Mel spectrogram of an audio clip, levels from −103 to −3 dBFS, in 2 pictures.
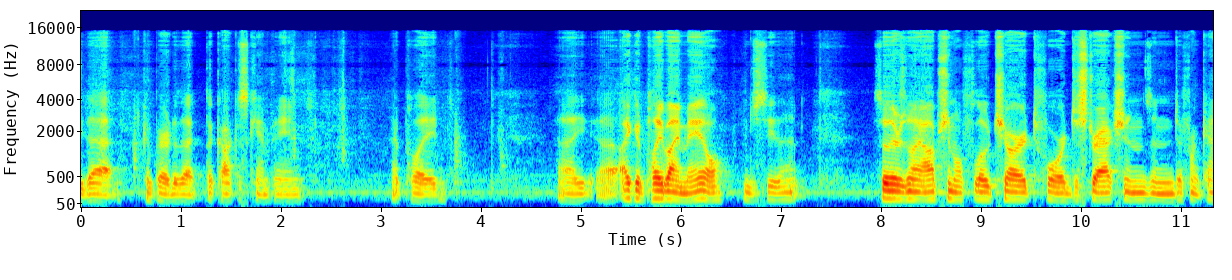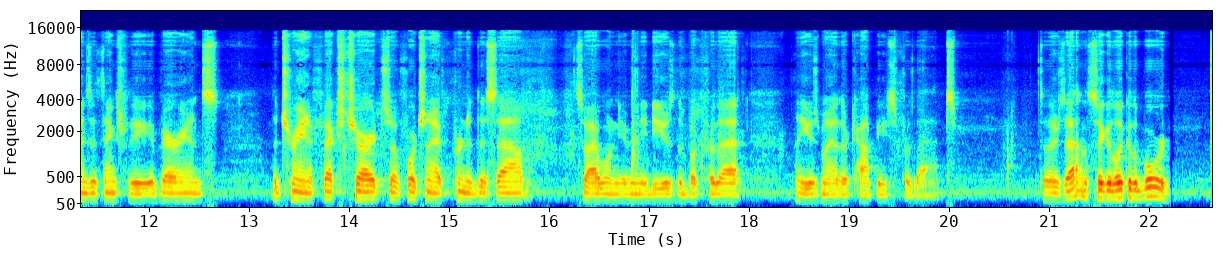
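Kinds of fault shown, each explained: Imaging from sample-and-hold upsampling: The rate was raised by holding each sample, with no smoothing filter afterwards. This leaves mirrored copies of the spectrum around multiples of the original rate, which here points to 16 kHz converted to 44.1 kHz. The first copy fills the 8 to 16 kHz band, about 18 dB below the sound. It is heard as a bright, metallic fizz that rises and falls with the sound, and it moves opposite to the pitch.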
